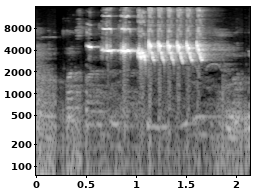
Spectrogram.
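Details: Lined seedeater, called 'bigodinho pirata', singing while building a nest: a few high, thin whistled notes, then a quick run of about nine sharp, buzzy repeated notes lasting under a second, with faint low background noise.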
